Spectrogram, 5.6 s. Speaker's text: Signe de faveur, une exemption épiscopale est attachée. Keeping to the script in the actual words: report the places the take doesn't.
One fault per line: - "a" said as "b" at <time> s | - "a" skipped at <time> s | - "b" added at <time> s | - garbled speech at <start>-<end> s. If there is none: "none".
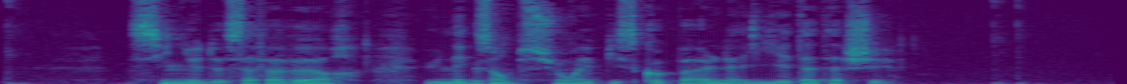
- "sa" added at 1.1 s
- "y" added at 3.8 s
